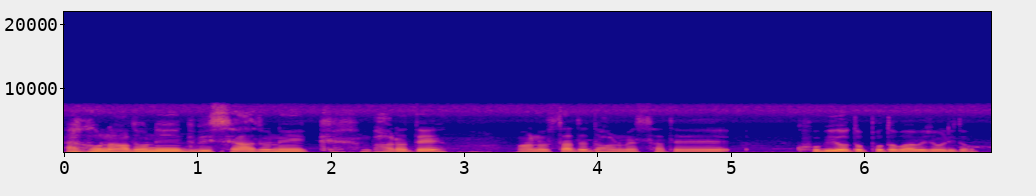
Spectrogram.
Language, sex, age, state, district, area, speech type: Bengali, male, 18-30, West Bengal, Darjeeling, urban, spontaneous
